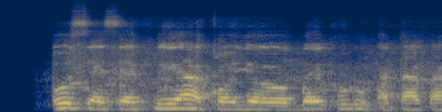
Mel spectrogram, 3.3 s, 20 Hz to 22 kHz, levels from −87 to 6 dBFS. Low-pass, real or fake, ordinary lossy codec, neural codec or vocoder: 19.8 kHz; fake; none; autoencoder, 48 kHz, 128 numbers a frame, DAC-VAE, trained on Japanese speech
